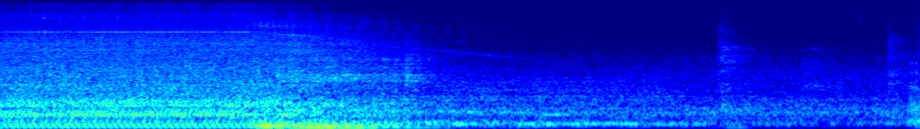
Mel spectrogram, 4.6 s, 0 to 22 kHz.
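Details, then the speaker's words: VW TDI with DSG, around 192k miles, at cold high idle: diesel idling, then a dull low clang on shutdown from a worn dual mass flywheel. It clangs at low idle and goes away as revs rise. "but when it's at regular low idle you'll hear it kind of clanging away and then as it slowly revs up it kind of goes away so that's what I mean when at idle you hear it and then rev it up a little bit and it goes away it's pretty obvious so hear a little clang here on shut"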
